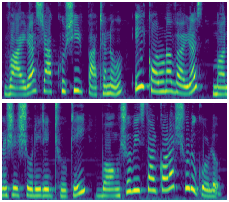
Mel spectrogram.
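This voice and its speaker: A woman narrating a scripted children's fairy tale in an expressive storytelling manner. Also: a little high, moderate pace.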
